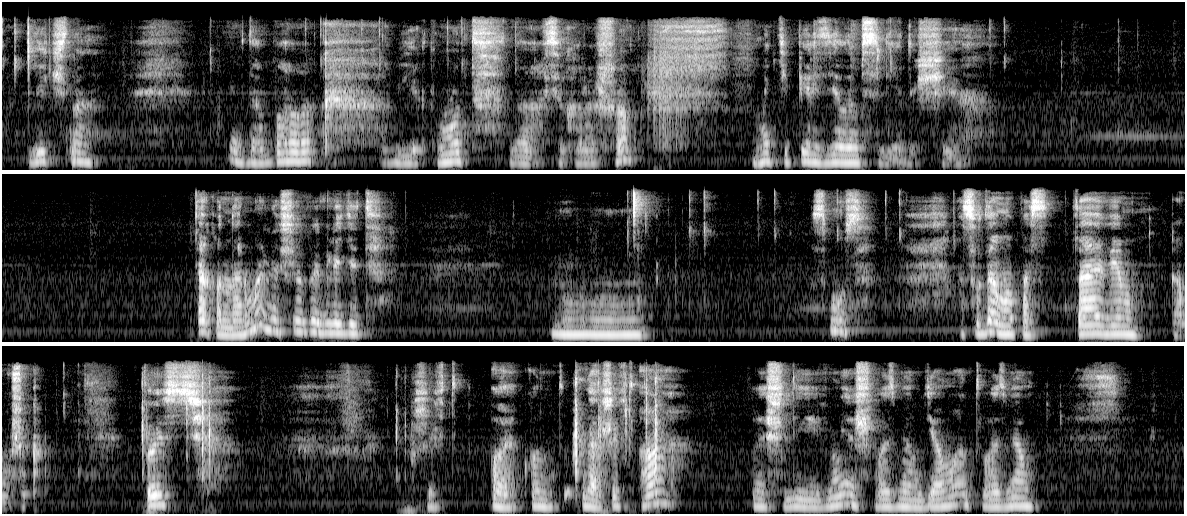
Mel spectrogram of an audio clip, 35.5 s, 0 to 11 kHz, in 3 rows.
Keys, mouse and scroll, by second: 0.4-3.0 middle drag, 3.0-4.6 drag, 5.1-8.2 middle drag, 9.8 click, 11.1-14.1 middle drag, 18.7-20.0 right drag, 20.0 click, 20.6 click, 21.3-24.3 middle drag, 25.5 shift+a, 29.9 shift+a.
